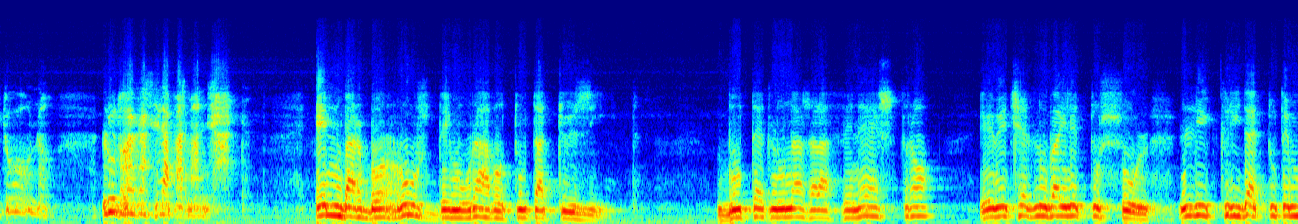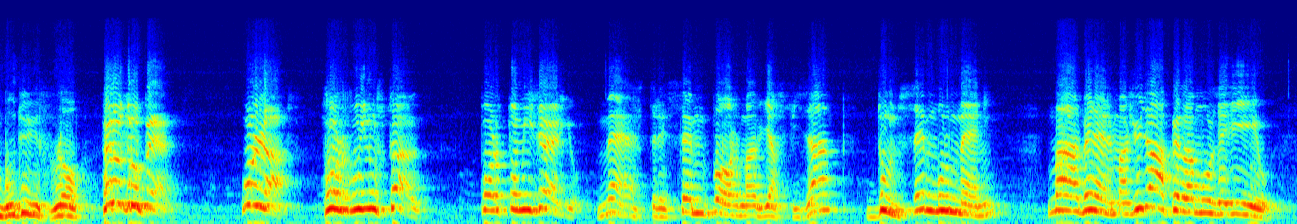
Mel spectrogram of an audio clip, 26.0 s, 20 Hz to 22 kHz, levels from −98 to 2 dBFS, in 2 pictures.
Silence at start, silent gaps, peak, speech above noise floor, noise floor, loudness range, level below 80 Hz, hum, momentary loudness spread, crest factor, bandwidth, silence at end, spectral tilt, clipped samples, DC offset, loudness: 0 s; none; -2 dBFS; 38 dB; -53 dBFS; 5 LU; -42 dBFS; none; 13 LU; 14 dB; 4.7 kHz; 0.2 s; -10 dB/octave; under 0.1%; under 0.1%; -16 LUFS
